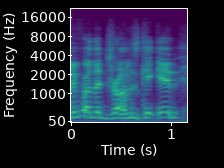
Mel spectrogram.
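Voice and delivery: usual speaking voice

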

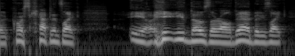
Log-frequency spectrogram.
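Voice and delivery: ordinary delivery

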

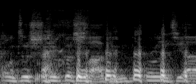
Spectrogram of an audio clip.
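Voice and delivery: hammed-up German gibberish, laughing; mock German accent. Friend answers in silly mock German, laughing. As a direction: babble fake German like a cartoon. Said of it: "That's German".

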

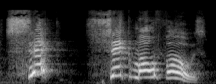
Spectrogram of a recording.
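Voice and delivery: high, drawn-out disgusted cry; disgusted outburst. Real, not acted. Host reacting to the abusers, high drawn-out disgust. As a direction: spit it out in disgust, slowly.

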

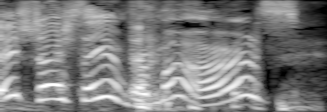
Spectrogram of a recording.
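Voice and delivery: high, slow newsreel announcer; old-timey newsreel voice. Pretend. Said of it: "that old-timey news voice".

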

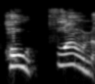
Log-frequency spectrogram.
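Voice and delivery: high, startled cry; Arnold coming to. Acted. Arnold comes to and sees his friend, high startled cry. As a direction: cry out the name high, then let it fall. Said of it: "he's coming to and he's like".

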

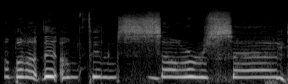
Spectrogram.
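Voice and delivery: high, slow squeaky mock moan; hammed-up Ron. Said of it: "Ron voiced while sucked".

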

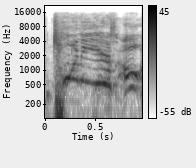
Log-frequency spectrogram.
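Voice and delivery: incredulous. Real, not acted. Incredulous retort.

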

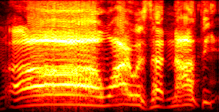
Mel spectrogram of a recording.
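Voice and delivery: loud, high-pitched outburst; outraged shout. Real, not acted. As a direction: cry out as if robbed of the best joke. Mock outrage over a missed title.

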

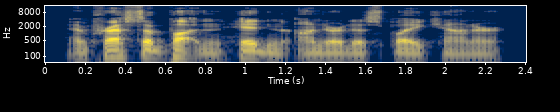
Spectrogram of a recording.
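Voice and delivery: plain reading voice

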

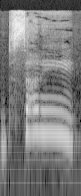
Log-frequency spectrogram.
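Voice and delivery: high, drawn-out call; high-pitched narrated scream, held back in volume; screamed name. A narrator's reading. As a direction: cry out the name in alarm. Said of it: "Klaus screamed".

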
